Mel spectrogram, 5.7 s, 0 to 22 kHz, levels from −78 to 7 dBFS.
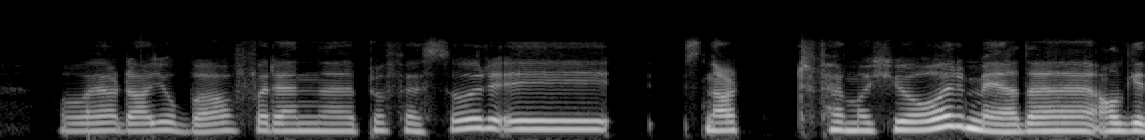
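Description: Speech where automatic gain rising lifts the level by about 10 dB from 0.29 s to 5.62 s; background noise swells with the voice, unlike a talker moving closer.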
